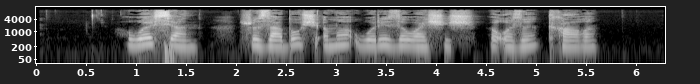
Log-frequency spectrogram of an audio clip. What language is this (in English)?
Adyghe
